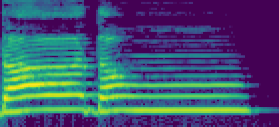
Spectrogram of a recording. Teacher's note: دال کی تنوین کو، دو زبر کو واو کے ساتھ ادغام کر کے پڑھیں گے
